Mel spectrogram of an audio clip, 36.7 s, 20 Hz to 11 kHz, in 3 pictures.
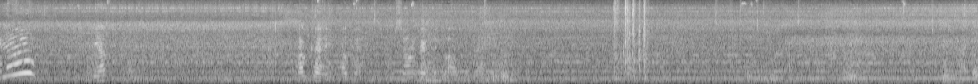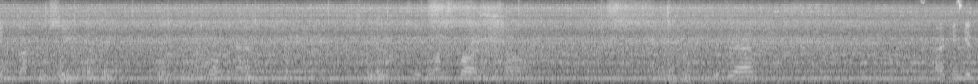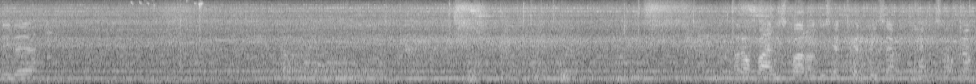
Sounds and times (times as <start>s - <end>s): Speech: 3.7s - 6.2s, 14.6s - 15.5s, 17.3s - 18.8s, 21.1s - 21.7s, 23.9s - 25.0s, 33.6s - 36.6s.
